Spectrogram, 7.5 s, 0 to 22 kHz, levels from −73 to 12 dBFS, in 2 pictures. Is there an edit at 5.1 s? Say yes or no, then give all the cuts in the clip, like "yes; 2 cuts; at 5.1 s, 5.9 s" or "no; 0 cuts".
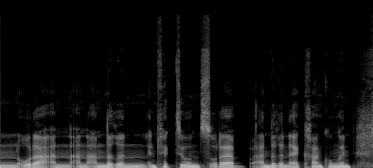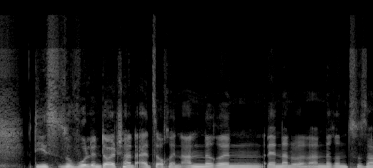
no; 1 cut; at 2.5 s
